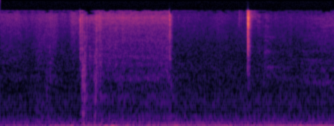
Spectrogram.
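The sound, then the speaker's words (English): A few brief creaks from a car's chassis cut through the steady low rumble of the vehicle, sharp and short, with quieter stretches between them. “I wanted to get the sound. I don't know if you can hear that. Oh, the chassis squeaking.”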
